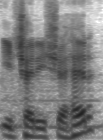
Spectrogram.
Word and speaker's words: İçeri Şehir: Pronounced quickly, it's İçeri Şehir.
